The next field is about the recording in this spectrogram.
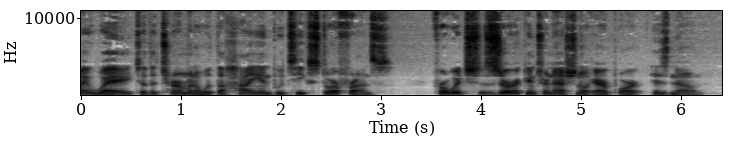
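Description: The background stays quiet while the text is read aloud plainly.

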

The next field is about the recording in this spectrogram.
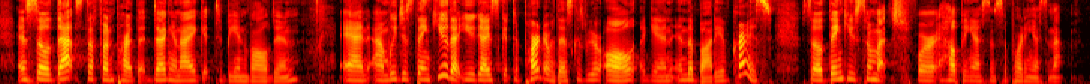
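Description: Talking at a very fast pace with a Californian accent, a woman uses a fairly low pitch and ordinary pitch variation, her sound dry and close with no echo. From Los Angeles. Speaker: missionary. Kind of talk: church presentation. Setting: church.

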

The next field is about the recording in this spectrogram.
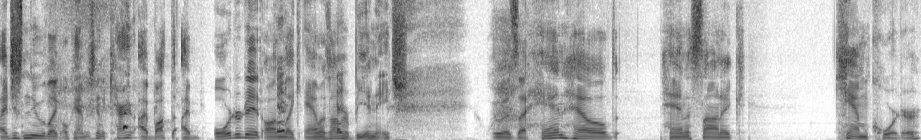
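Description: With an American accent and an ordinary speaking voice, a man talks at a medium pitch and a fairly quick pace in a very clean recording with a silent background. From New York City. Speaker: tech YouTuber and business owner. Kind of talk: casual interview.

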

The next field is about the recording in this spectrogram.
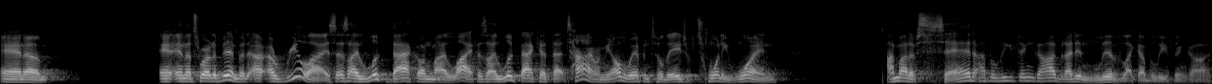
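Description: With vocal fry and lively intonation, a man at medium pitch talks at a very fast pace. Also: very clean recording, silent background. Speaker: pastor. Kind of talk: sermon. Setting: church. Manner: casual, filler-heavy.

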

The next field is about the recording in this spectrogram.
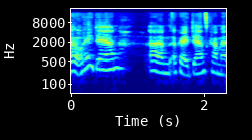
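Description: A woman talks at a fairly slow pace, her somewhat breathy voice carrying lively intonation. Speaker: podcast host and workplace culture consultant. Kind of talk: casual chat. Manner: informal, filler-heavy.

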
